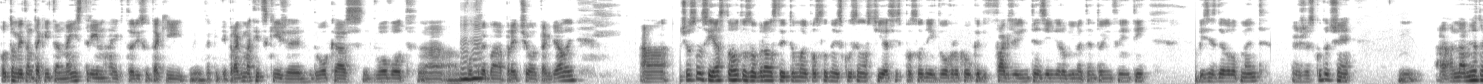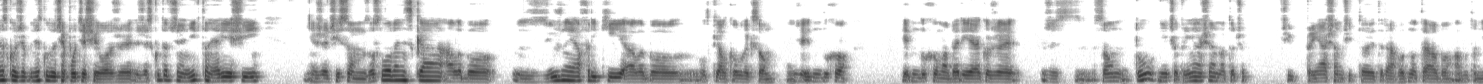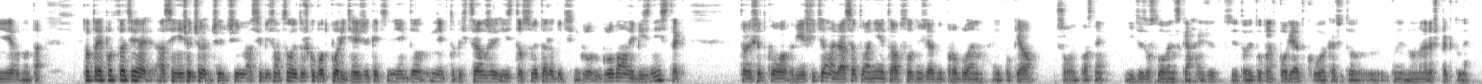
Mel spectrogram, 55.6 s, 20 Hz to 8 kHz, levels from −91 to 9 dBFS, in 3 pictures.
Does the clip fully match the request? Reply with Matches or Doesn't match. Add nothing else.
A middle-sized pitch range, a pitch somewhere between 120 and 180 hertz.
Matches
